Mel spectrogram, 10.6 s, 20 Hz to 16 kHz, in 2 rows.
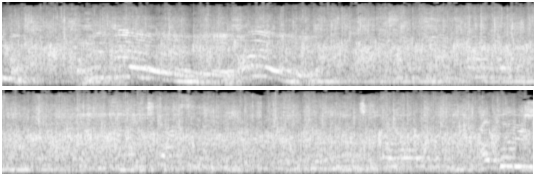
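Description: Applause from an audience at a ceremony honouring France's best pastry apprentice of 2013, steady clapping that fills the whole stretch while an announcer's voice sounds over it at the start.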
